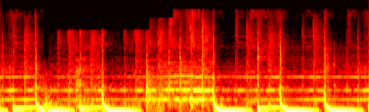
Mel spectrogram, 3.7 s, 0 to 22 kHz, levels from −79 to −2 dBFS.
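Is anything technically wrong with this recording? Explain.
Yes. From 0.45 s to the end of the clip there is a call bitrate drop. The connection's bandwidth estimate fell, and the encoder had to spend far fewer bits, which fits a fall from about 64 kbps to about 10 kbps. It held at its lowest for about 1.05 s. With so few bits, the codec quantises coarsely and narrows the audio band from 20 kHz to 8 kHz, so the sound turns muffled, rough and watery.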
